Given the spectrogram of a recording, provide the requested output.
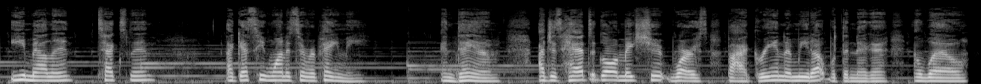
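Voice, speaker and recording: A woman's voice: fairly low pitch, close to an everyday voice. Woman playing a sassy young writer telling her story, blunt n confiding, audio drama, music under it. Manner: frank, profane, confiding. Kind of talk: first-person audio drama narration, conversational storytelling.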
